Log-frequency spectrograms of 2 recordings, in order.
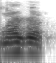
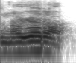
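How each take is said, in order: First: It ends on the r with no final vowel. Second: It ends with an extra vowel after the r. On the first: The speaker calls it right. "You read it as nagar" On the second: The speaker calls it wrong. "You don't read it as nagara"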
